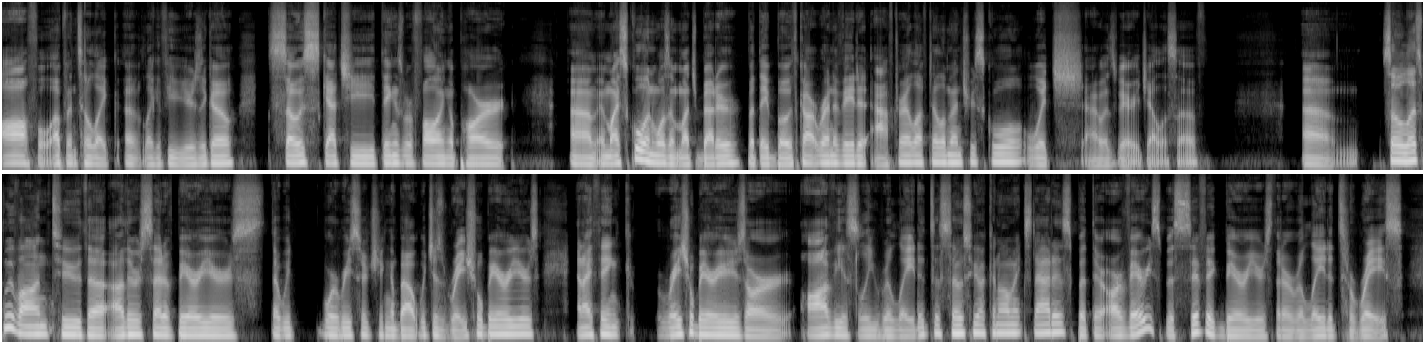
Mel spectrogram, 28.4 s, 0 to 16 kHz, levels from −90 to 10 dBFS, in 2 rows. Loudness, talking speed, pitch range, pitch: -16 LUFS, 170 wpm, 100-125 Hz, 110 Hz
